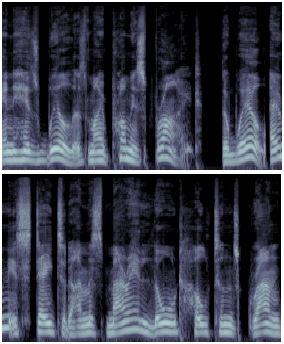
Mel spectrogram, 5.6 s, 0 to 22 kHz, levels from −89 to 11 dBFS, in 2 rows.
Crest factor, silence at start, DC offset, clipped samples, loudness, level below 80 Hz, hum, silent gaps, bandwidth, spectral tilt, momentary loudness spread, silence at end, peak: 14 dB; 0 s; under 0.1%; under 0.1%; -21 LUFS; -60 dBFS; none; none; over 20 kHz; -4.5 dB/octave; 5 LU; 0 s; -6 dBFS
